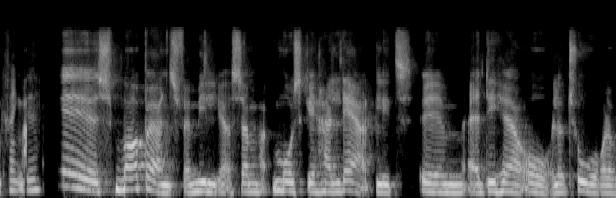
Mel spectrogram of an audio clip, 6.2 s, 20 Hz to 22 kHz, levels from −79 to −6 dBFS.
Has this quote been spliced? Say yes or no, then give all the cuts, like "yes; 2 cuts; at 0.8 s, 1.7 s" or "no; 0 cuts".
no; 0 cuts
